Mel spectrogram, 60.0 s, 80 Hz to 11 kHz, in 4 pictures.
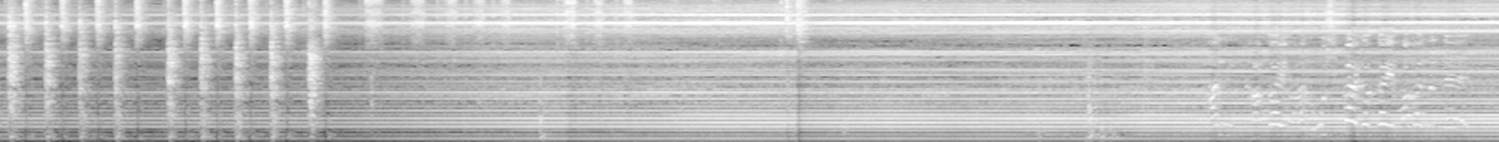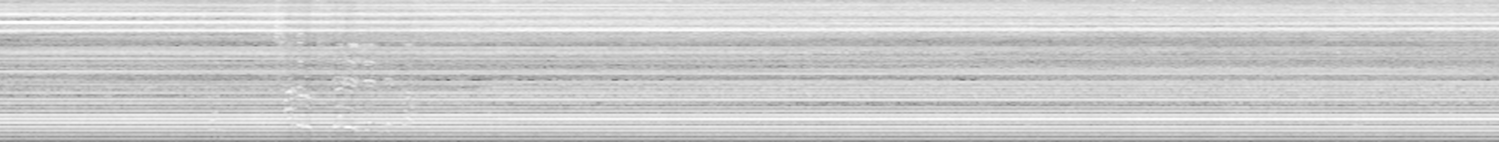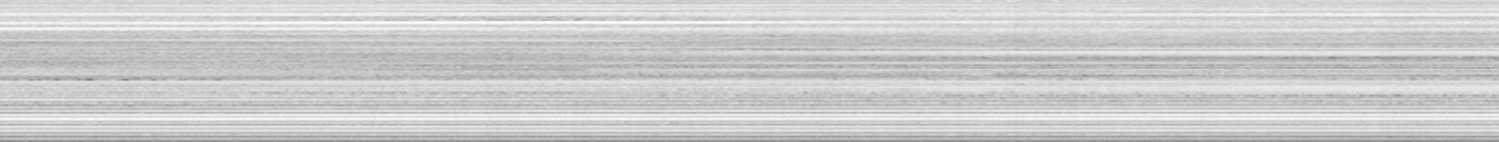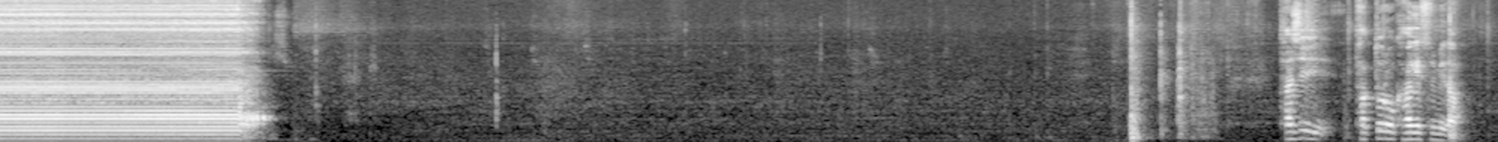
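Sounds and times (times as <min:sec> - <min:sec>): air compressor motor humming: 0:00.0 - 0:47.8.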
